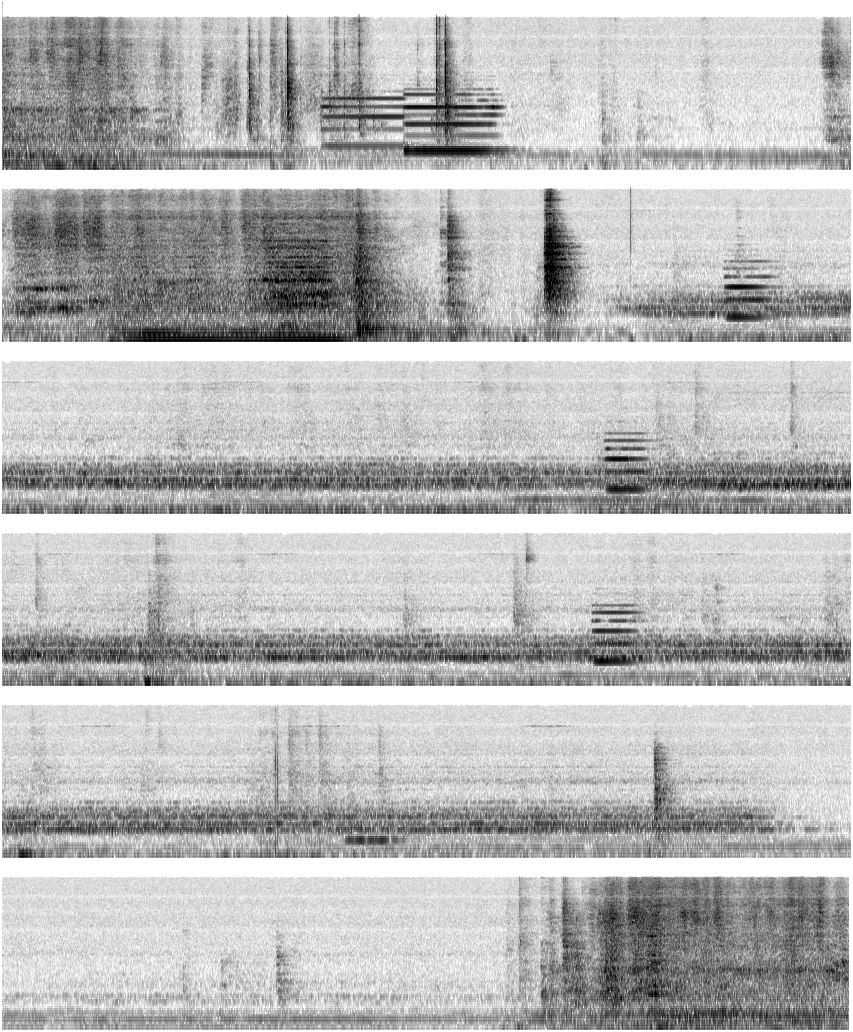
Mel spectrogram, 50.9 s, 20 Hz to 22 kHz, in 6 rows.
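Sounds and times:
elevator doors operating: 0.0 - 6.4, 8.1 - 42.2, 47.4 - 50.9
elevator drive hum: 0.0 - 50.9
elevator rumble: 0.0 - 50.9.

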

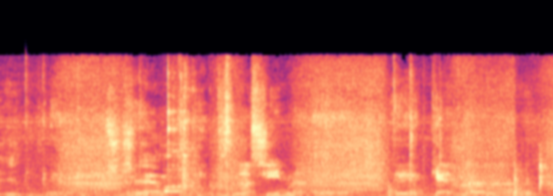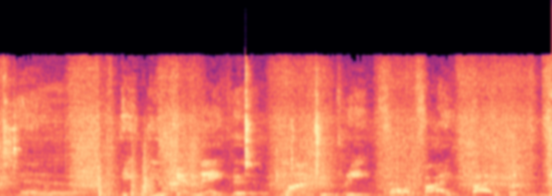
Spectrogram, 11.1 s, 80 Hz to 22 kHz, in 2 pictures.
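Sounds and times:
electric motor humming: 0.0 - 11.0
man talking: 0.0 - 11.0.

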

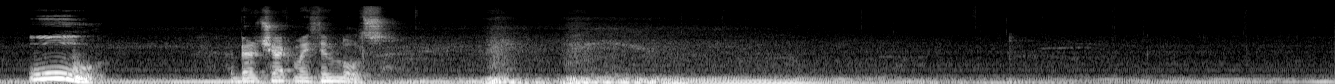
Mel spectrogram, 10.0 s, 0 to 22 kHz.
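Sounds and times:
low engine rumble: 0.0 - 10.0.

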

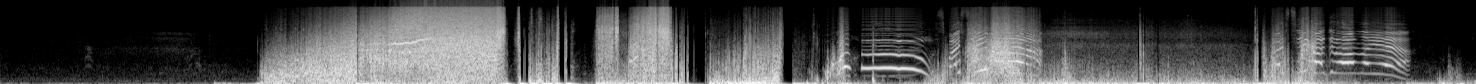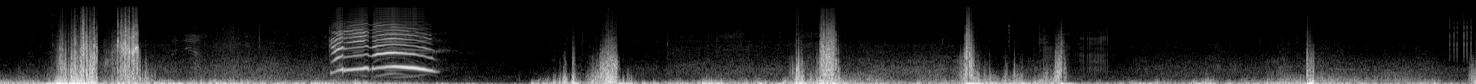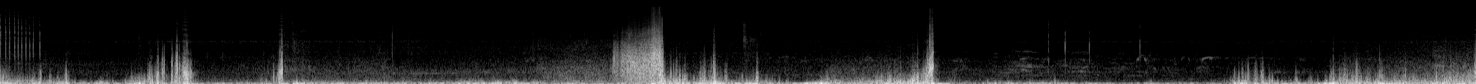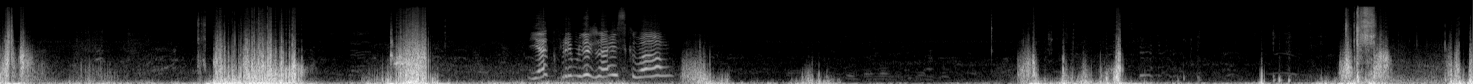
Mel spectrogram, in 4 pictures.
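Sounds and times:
wind buffeting microphone: 2.5 - 19.1, 20.0 - 40.4, 41.5 - 52.8, 54.4 - 59.0.

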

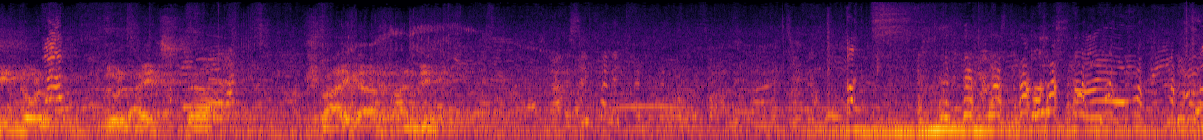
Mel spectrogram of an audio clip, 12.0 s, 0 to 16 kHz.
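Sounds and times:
crowd chatter: 0.0 - 12.0
car engine pulling away: 7.6 - 12.0.

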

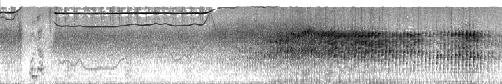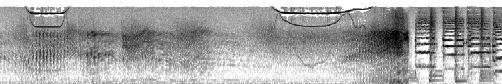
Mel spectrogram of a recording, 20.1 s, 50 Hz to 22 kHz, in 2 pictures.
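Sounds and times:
tape hiss: 0.0 - 6.4, 10.0 - 20.0
wavering gliding electronic tone: 1.0 - 19.7.

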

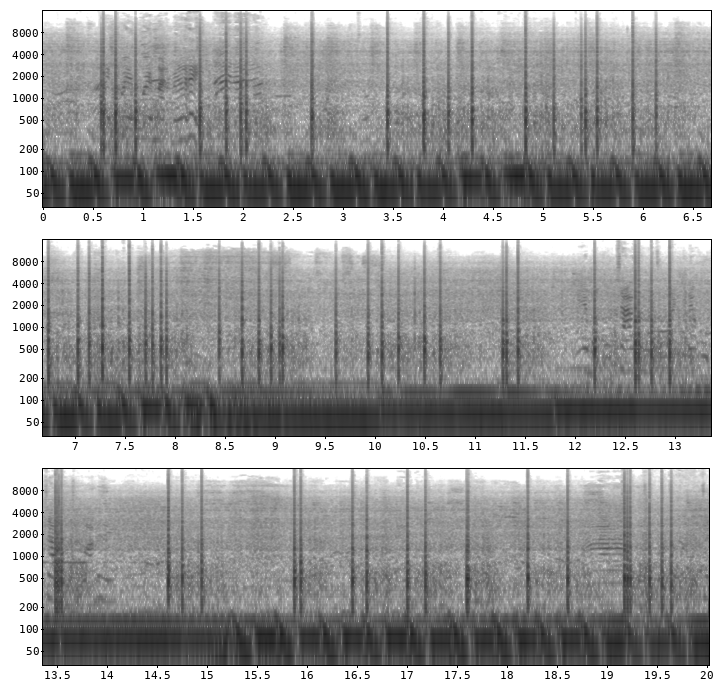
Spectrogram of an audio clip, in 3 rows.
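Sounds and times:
fireworks bangs and crackles: 0.0 - 20.0
low rumble: 0.0 - 20.0.

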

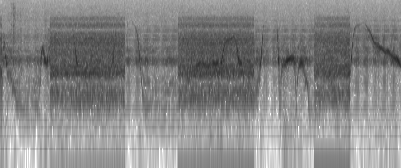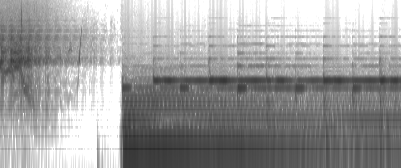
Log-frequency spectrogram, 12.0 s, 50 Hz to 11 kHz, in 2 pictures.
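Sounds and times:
radio static hiss: 0.0 - 7.3.

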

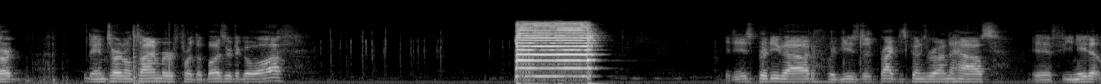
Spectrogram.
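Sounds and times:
buzzer horn blast: 5.2 - 6.2.

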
